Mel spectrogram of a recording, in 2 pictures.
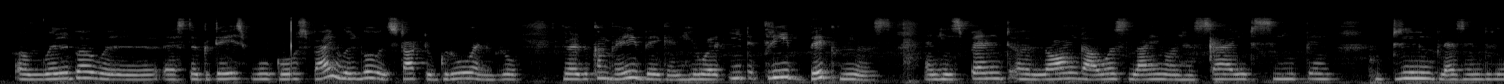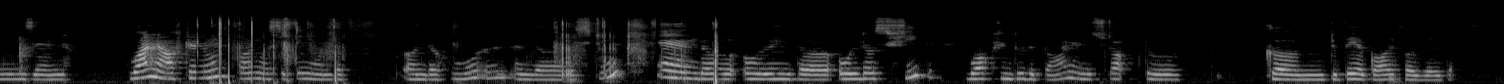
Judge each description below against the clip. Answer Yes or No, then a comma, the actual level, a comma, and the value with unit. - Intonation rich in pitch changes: No, narrow, 2.4 semitones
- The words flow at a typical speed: No, fast, 150 wpm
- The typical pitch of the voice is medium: No, high, 245 Hz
